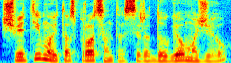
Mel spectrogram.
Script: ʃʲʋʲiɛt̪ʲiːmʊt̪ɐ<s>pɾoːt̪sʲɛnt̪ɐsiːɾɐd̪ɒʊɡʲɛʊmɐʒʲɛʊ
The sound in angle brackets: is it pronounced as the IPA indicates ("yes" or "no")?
yes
